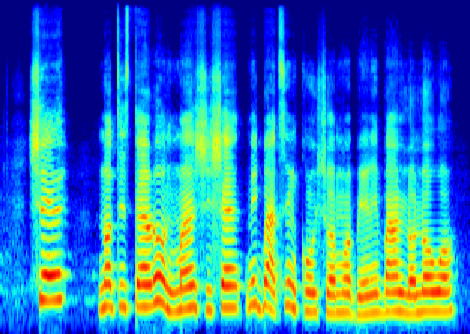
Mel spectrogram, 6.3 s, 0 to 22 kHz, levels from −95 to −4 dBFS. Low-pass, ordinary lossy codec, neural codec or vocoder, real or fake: none; none; autoencoder, 48 kHz, 32 numbers a frame, DAC-VAE, trained on Japanese speech; fake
